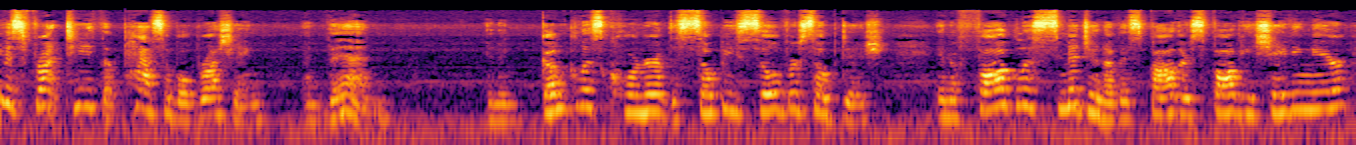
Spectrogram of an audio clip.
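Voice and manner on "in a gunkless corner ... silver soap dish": ordinary delivery, nothing marked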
